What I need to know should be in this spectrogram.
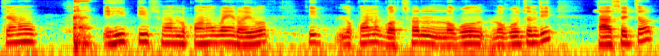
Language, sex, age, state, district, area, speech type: Odia, male, 18-30, Odisha, Cuttack, urban, spontaneous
